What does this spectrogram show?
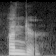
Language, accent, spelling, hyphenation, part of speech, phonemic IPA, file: English, General American, under, un‧der, preposition / adverb / adjective / noun, /ˈʌndɚ/, En-us-under.ogg
- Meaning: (preposition) 1. Beneath; below; at or to the bottom of, or the area covered or surmounted by 2. Beneath; below; at or to the bottom of, or the area covered or surmounted by.: Below the surface of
